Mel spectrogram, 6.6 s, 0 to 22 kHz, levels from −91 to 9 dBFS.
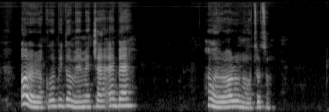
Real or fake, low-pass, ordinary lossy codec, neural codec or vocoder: real; none; none; none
